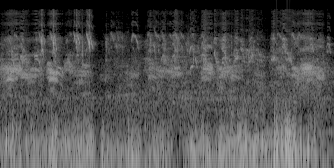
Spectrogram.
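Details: A large murmuration flock of rosy starlings at Bhuj, Kutch, keeps up a dense, harsh, overlapping chatter of grating calls over strong wind rumble.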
